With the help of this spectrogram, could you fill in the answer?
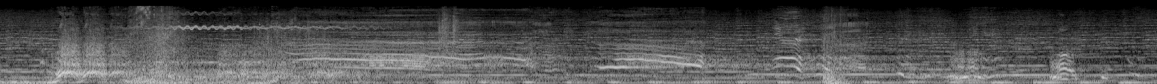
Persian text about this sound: کریپتو، پارس کن.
